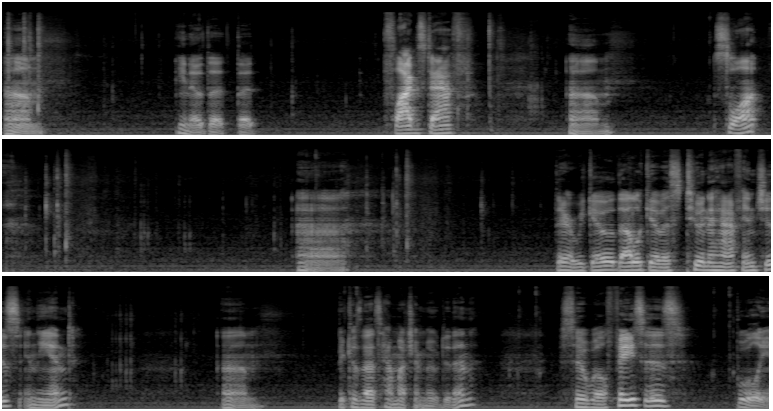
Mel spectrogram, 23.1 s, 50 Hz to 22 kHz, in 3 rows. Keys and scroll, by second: 0.0-0.6 typing, 4.1-5.0 typing, 8.1 2, 8.2 Return, 10.7-11.9 typing.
